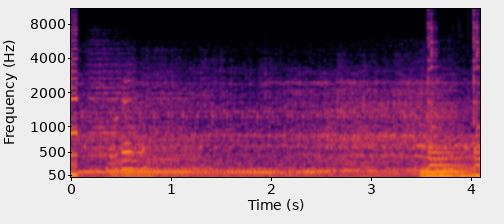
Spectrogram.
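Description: Steady low engine hum and rumble of a safari jeep on the move, heard from inside the cabin. Background music cuts back in near the end.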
